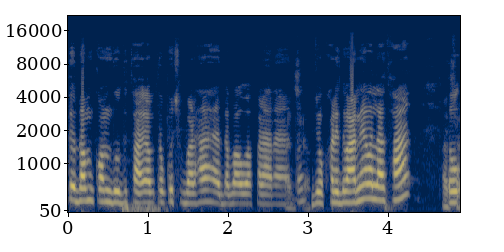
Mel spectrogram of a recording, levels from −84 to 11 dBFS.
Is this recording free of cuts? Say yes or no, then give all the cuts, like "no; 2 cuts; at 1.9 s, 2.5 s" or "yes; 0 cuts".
no; 1 cut; at 3.0 s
